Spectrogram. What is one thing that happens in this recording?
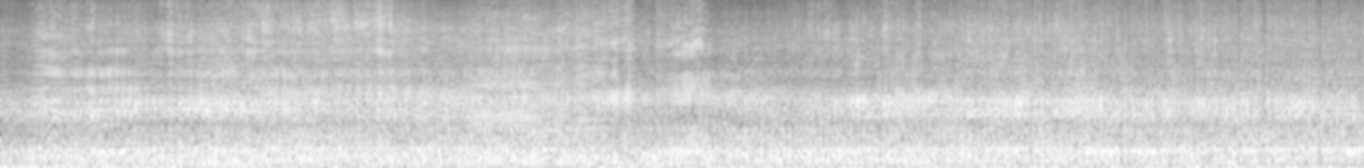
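Other motorcycle engines drone nearby as riders pass.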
